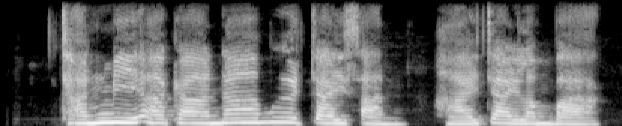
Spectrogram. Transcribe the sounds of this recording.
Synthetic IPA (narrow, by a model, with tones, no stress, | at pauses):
t͡ɕʰa˦˥nmiː˧ʔaː˧kaː˧nːaː˥˩mɯː˥˩t̪̚t͡ɕa˧jsa˨˩˦n | haː˩˦jt͡ɕa˧jla˧mbaː˨˩k̚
